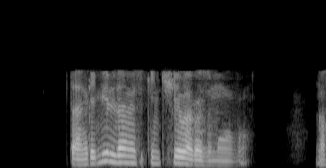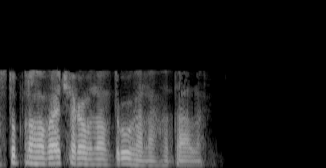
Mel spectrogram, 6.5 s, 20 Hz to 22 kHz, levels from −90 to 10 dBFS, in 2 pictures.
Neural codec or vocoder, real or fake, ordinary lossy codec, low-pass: none; real; AAC, 16 kbps; 7.2 kHz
